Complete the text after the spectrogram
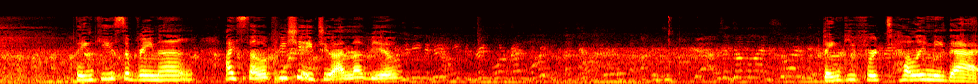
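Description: A middle-aged woman talks animatedly close to a phone microphone.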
